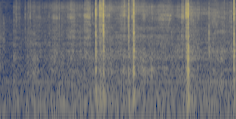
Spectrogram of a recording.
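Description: Pocket knife blade slitting the packing tape along the top of a cardboard box: a rasping cut with three sharp strokes from about a second in, the last and loudest near the end.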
